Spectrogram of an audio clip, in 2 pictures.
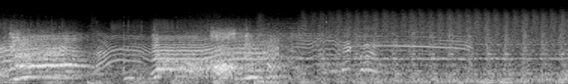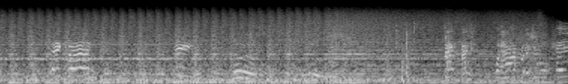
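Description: A man screaming and a ghost creature's wailing, mooing-like cries in the first few seconds. After that, sustained orchestral film score with a low rumble and a few more short rising and falling creature cries.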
